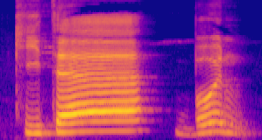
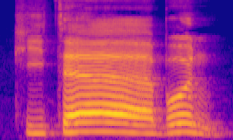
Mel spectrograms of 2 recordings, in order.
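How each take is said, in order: No difference in how they are said.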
